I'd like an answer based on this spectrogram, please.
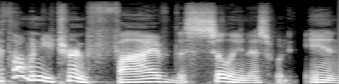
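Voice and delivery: ordinary delivery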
